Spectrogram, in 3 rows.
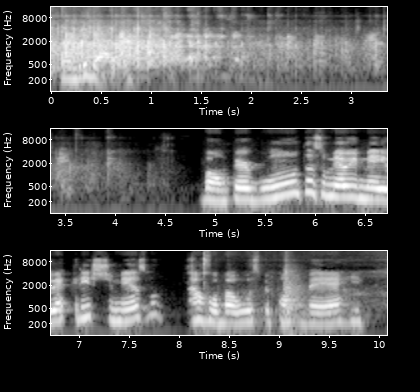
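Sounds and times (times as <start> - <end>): audience applause: 0.0 - 4.0.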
